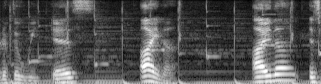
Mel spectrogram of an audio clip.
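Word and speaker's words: ʻāina: today's hawaiian word of the week is aina aina is pronounced and it means a land or literally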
